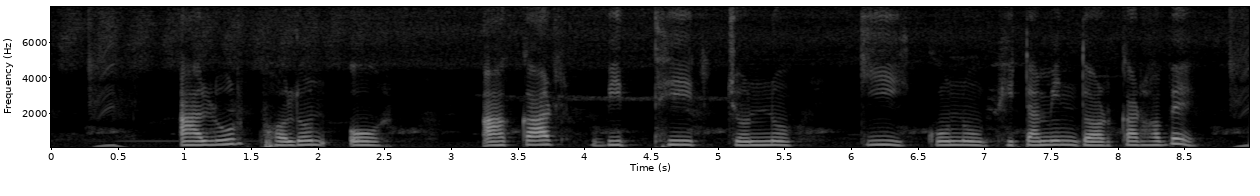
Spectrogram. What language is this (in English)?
Bangla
